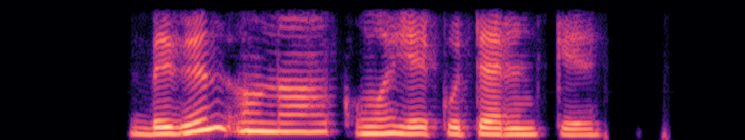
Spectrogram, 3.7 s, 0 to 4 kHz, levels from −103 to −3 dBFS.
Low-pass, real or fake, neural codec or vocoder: 3.6 kHz; fake; codec, 16 kHz, 2 kbps, X-Codec, HuBERT features, trained on LibriSpeech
